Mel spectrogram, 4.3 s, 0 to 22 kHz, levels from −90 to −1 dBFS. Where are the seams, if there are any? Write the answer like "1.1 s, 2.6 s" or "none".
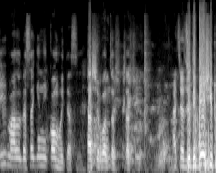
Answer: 1.6 s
